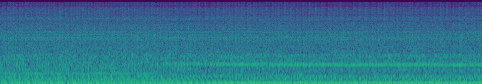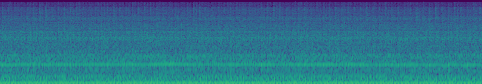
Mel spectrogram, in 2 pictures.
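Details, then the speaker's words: Red Roper with a BFM twin-cylinder engine, idling after first start following fuel filter, fuel line and pulse line work and some tuning. The idle is steady and even with no knocks or misses and a faint background tone. It runs healthy. "I am very very happy with that you turn the key on won't meter works the lights work I'm very happy with that motor runs good had to do a little tuning on it but that's what happens every time you do it"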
